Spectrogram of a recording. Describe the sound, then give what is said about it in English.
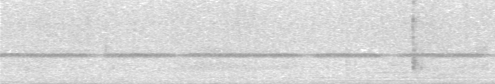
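A steady, high-pitched drone of crickets chirping continuously outside a house, with no breaks, over a low background rumble. No one speaks. “There's really loud crickets outside your house.”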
